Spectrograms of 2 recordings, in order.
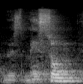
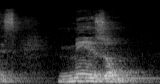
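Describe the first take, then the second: First: The middle consonant is a hissing s sound. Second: The middle consonant is a buzzing z sound. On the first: The speaker calls it wrong. "No es" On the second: The speaker calls it right. "esa S está entre dos vocales"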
